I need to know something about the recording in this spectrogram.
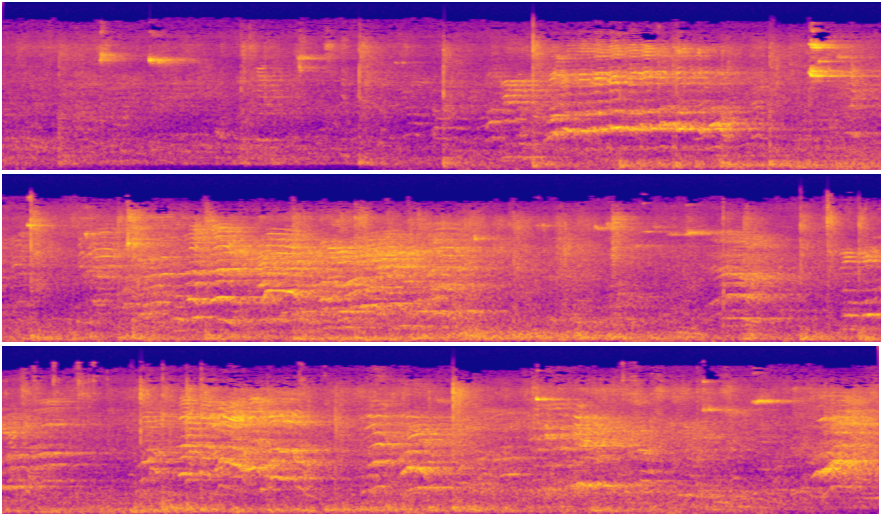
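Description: A basketball thuds as it bounces on a hard floor.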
